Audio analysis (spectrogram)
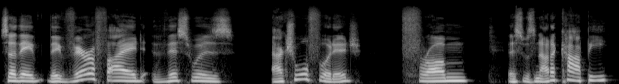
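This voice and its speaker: A man's voice: on the high side, lively intonation, slow pace, fairly bright tone, no echo, clean studio sound. A man hosting a podcast, casually explaining and telling stories in a conversational way. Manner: explanatory, storytelling. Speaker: podcast host. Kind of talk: casual chat.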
